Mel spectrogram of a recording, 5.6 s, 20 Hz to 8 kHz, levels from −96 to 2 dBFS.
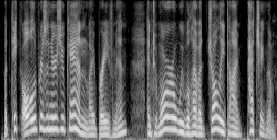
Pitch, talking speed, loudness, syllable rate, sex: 190 Hz, 225 wpm, -16 LUFS, 5.4 syllables/s, female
